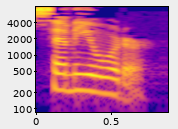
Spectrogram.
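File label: "semi order", English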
